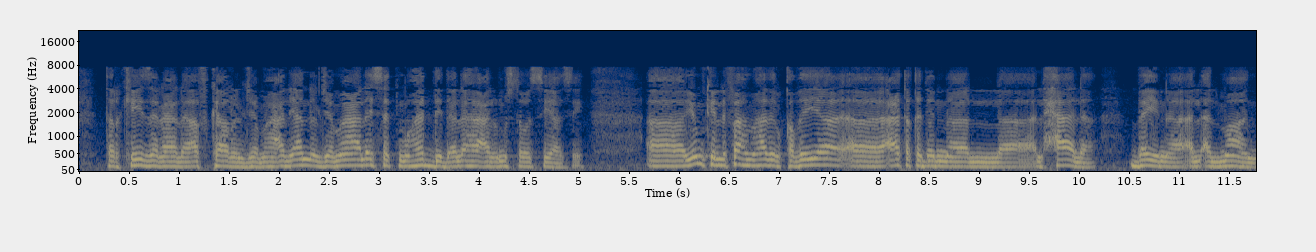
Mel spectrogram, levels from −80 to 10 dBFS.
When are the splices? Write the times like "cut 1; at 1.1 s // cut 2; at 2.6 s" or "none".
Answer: none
